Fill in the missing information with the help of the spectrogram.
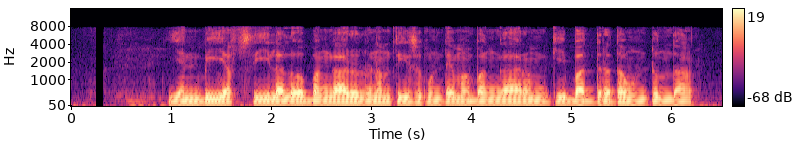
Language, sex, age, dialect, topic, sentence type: Telugu, male, 18-24, Central/Coastal, banking, question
